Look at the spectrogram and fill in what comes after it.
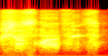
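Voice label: Speech Sound Russian Common AWACS Numbers; 16-end; DCS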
